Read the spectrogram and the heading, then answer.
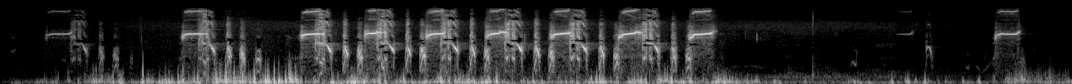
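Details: Grey francolin, or teetar, giving a loud harsh repeated call, about eight ringing notes spaced roughly half a second apart, with a low rumbling background and a few scattered notes before and after.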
